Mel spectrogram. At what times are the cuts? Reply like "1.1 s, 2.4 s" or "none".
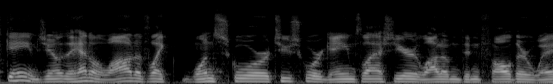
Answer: none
